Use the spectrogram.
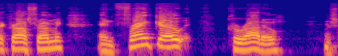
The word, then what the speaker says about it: Curotto: Ryan Hanks right there, right across from me, and Franco Curotto.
